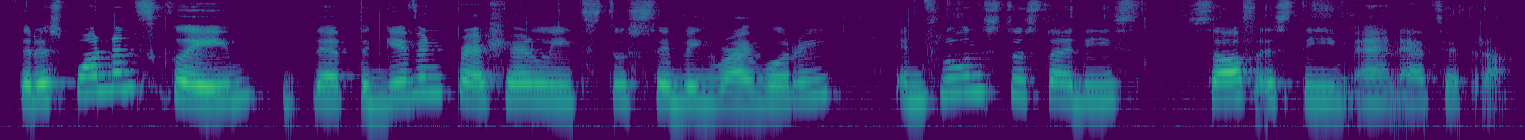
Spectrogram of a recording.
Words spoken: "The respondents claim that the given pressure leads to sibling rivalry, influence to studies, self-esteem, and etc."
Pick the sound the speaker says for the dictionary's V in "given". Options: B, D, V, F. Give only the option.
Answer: V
